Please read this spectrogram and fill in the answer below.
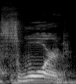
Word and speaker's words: sword: Okay, I'm gonna go with a sword. Okay, the W is silent.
